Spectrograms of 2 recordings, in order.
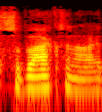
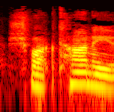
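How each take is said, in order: First: It is said with English-style sounds, all syllables full. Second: It is said Hebrew-style, with the first vowel dropped. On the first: "us English speakers ... we put our own spin, our own accent" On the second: "Shvaktani is the way he pronounced it"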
